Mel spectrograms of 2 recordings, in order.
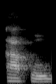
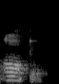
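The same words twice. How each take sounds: First: APPLE with the short "a" of "cat"; usual short A. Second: APPLE wrongly said with "ah", like "opple"; mistaken broad AH. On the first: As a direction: keep the American vowel in "apple". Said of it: "some of our ah words don't". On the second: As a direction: broaden the first vowel of "apple" to "ah". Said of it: "doesn't become apple". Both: Shown as a demonstration.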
